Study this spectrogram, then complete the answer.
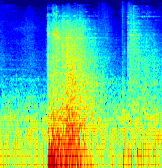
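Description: A heavy lever is pulled with a loud clunk.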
